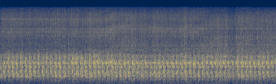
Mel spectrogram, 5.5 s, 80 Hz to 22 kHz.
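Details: 2009 Honda Civic, listened with probe away from the A/C compressor: steady even engine hum, no grinding or scraping there; that area sounds normal, grinding traced to a failed A/C compressor.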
